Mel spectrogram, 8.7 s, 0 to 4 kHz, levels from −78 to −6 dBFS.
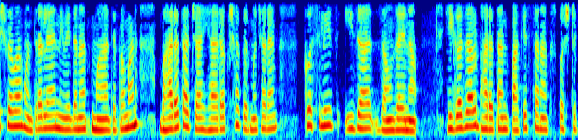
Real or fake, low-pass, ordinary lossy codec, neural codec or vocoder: real; 3.6 kHz; none; none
